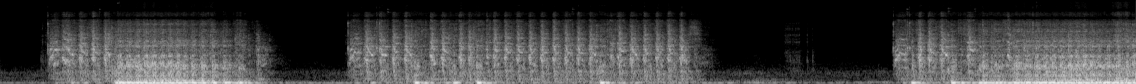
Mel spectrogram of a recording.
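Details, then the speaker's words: 1986 Kawasaki Concours ZG1000 four-cylinder, almost a quart low on oil: it catches in short surges, revs briefly, then dies and won't hold idle. Owner doubts it is running on fuel and suspects clogged carburetors. "I think it's just running on the cardboard though I don't think we're uh I don't think we're running on fuel we'll try one more time [Music] pretty good we're all clogged up in there I would imagine"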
